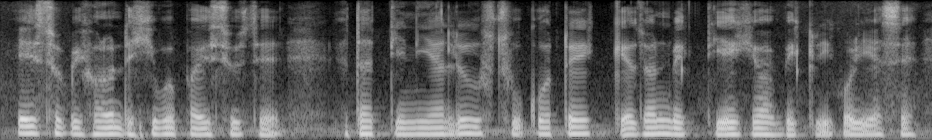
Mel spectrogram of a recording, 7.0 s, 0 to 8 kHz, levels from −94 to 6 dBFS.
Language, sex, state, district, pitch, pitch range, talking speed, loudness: Assamese, male, Assam, Sonitpur, 135 Hz, 125-140 Hz, 120 wpm, -17 LUFS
